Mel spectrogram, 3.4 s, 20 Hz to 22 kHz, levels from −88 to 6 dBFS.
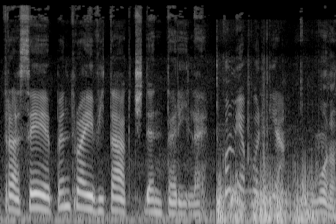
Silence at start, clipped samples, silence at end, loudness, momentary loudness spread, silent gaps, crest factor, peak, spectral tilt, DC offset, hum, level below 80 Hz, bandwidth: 0 s; under 0.1%; 0 s; -21 LUFS; 6 LU; none; 16 dB; -6 dBFS; -6 dB/octave; under 0.1%; none; -32 dBFS; over 20 kHz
